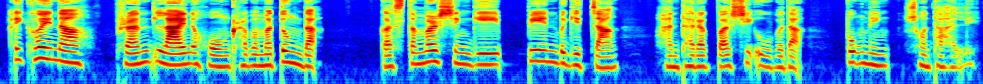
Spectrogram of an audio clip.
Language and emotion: Manipuri, sad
